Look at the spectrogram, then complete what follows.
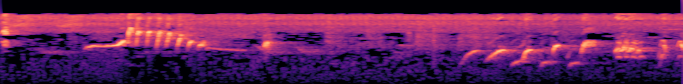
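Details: White-rumped shama master song for provoking rival birds: a bright rising whistle breaks into a fast stuttering trill, followed after a pause by a string of loud, looping, downward-slurred whistles and chirps over a faint background hiss.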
